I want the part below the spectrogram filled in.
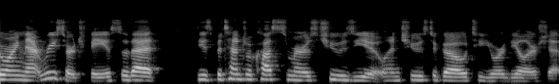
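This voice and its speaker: A woman talks fairly quickly, her pitch varying in an ordinary way, with a quiet background. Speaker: social media trainer. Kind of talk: webinar presentation. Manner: fast.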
